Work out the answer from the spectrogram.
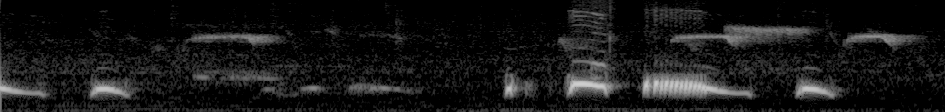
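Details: Female spotted dove in laying condition, whose calls excite males to coo back and court: low falling coos, quiet murmurs, then a loud phrase of short notes, a long sliding coo and a closing short coo.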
